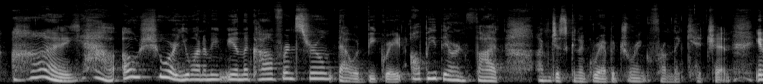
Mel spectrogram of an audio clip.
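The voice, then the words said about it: Polite corporate work voice. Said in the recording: “doing my voice ... my work voice”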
